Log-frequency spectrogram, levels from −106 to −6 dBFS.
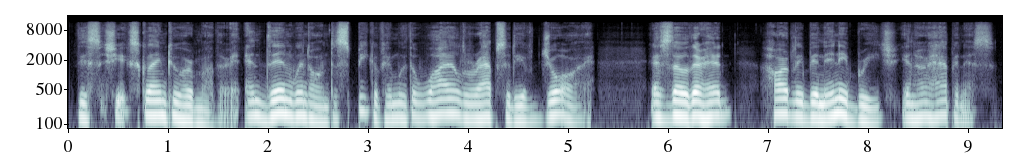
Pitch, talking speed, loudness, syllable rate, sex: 130 Hz, 200 wpm, -18 LUFS, 5.1 syllables/s, male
